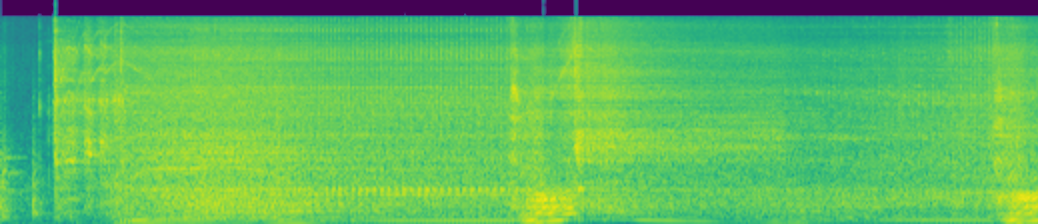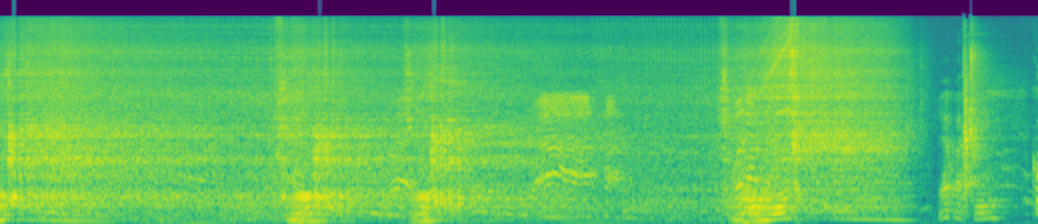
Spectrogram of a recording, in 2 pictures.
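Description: Ford Focus ST engine fitted with a green intake filter, revving in several rising bursts that swell and fall back to idle, close and loud, with someone talking over parts of it.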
